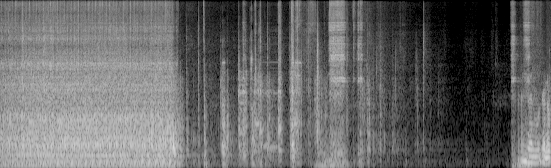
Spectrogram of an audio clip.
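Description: A sewing machine runs in one loud, steady, close stitching burst for the first few seconds, then stops and a person talks in the quiet that follows.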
